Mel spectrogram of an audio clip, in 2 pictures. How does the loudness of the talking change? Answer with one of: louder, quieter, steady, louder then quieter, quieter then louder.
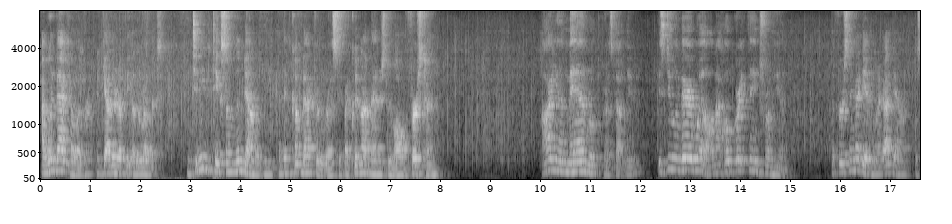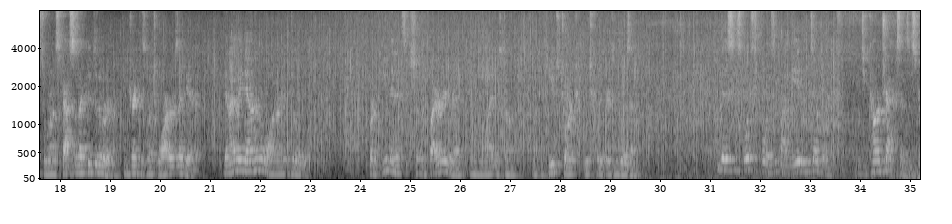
quieter.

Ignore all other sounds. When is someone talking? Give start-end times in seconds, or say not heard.
0.0-8.0, 10.0-14.9, 15.8-22.9, 24.1-29.6, 31.1-35.1.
